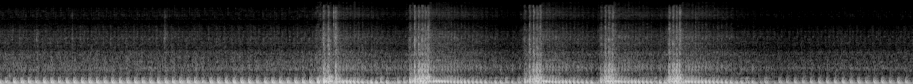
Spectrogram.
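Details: 2005 Honda CRF150F single following valve adjustment and carburetor tune-up (no-start, carb issue), during carb adjustment: an even idle putt with a few quick throttle blips that pick up cleanly and settle back. It runs properly.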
